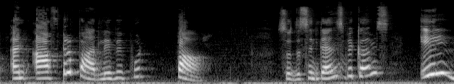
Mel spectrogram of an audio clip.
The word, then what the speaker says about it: pas: The pronunciation is n and pa.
